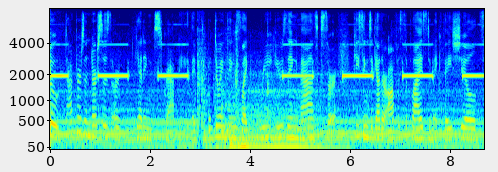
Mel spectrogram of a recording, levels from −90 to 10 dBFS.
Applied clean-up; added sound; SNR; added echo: none; Motor vehicle (road) / Engine; -3 dB; none.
